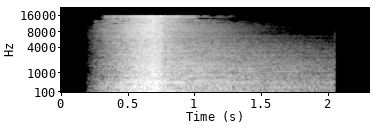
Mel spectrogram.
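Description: An intro sound effect for the title graphic: a whoosh that swells quickly to its loudest just under a second in, then fades away with a long ringing tail.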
